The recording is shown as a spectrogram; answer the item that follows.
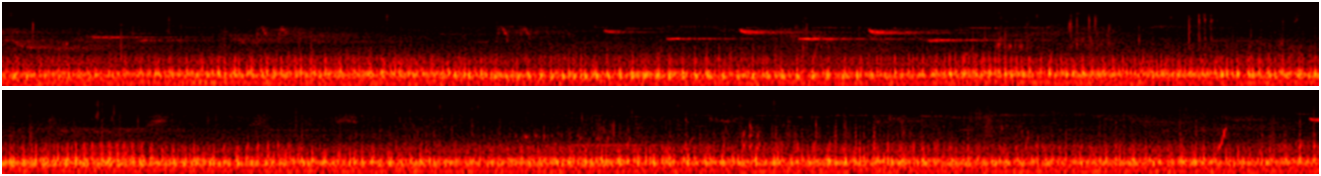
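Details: Common frog courtship chorus at a spawning pond by the yellow trail in Uppsala, Sweden, recorded with a parabolic microphone above the water: massed low, purring grunts running continuously, with a few whistled bird notes early on.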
